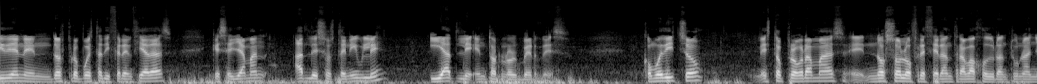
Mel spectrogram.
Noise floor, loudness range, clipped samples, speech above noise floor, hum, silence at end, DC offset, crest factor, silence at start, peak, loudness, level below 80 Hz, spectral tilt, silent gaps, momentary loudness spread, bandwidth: -36 dBFS; 2 LU; under 0.1%; 20 dB; none; 0 s; under 0.1%; 16 dB; 0 s; 0 dBFS; -16 LUFS; -32 dBFS; -5.5 dB/octave; none; 13 LU; 16 kHz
